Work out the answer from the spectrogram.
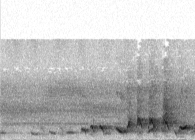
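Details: Black-hooded laughingthrush opening with soft, short low notes, then breaking into loud, quick scratchy chirps and squeaks that climb higher in pitch.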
